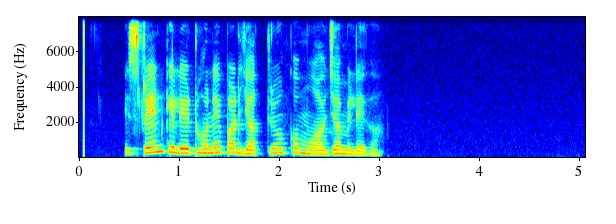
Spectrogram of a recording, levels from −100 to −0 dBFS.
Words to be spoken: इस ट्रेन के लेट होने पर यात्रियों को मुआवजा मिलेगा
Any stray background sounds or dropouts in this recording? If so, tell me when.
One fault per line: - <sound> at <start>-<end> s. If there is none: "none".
none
